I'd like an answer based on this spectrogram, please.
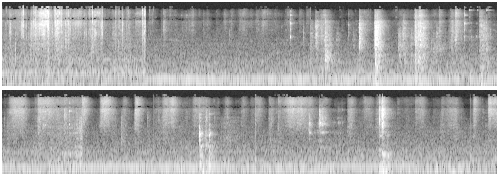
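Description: Plastic gift bags crinkling and rustling for the first few seconds, then a steady low hum with a few sharp clinks and taps as food pieces and metal tweezers touch a ceramic bowl and a steel tray.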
